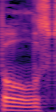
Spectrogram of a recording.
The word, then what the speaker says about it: Balls: Yeah, well, it's Andrew Balls, but like my friends call me Ballsy.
